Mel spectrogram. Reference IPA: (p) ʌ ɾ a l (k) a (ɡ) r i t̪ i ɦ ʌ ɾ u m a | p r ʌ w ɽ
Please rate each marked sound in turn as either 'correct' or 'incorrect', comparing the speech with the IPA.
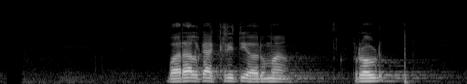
incorrect, correct, incorrect

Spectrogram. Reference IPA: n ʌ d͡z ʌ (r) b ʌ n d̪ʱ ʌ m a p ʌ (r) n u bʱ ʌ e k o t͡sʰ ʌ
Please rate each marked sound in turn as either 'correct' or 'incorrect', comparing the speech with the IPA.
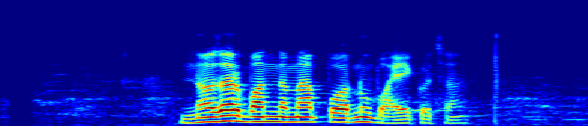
correct, correct

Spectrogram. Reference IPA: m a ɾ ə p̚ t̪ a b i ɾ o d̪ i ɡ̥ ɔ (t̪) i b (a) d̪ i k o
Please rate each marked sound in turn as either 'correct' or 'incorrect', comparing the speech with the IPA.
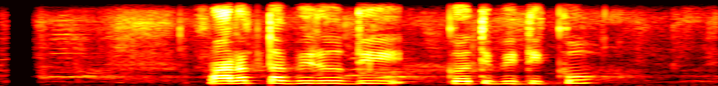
correct, incorrect

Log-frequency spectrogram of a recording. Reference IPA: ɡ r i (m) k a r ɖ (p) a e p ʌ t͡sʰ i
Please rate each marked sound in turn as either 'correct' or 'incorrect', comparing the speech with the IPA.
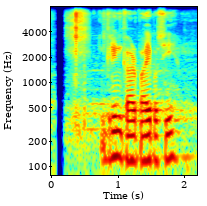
incorrect, correct

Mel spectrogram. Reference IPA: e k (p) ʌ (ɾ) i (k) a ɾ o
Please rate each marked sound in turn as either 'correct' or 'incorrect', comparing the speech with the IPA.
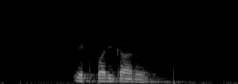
correct, correct, correct

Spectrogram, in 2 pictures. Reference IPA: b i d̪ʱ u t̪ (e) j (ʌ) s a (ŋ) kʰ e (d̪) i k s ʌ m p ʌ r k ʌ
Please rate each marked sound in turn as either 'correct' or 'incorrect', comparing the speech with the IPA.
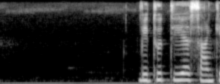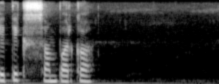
incorrect, correct, correct, incorrect

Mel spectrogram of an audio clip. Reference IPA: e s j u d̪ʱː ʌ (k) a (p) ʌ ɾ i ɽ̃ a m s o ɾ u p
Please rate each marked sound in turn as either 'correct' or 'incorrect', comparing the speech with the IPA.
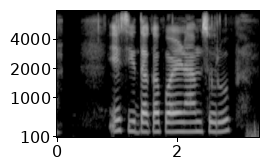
correct, correct

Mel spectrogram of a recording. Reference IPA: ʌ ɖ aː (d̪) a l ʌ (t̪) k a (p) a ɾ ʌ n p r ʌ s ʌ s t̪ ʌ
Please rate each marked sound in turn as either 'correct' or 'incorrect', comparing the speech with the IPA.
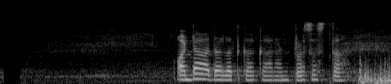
correct, correct, incorrect

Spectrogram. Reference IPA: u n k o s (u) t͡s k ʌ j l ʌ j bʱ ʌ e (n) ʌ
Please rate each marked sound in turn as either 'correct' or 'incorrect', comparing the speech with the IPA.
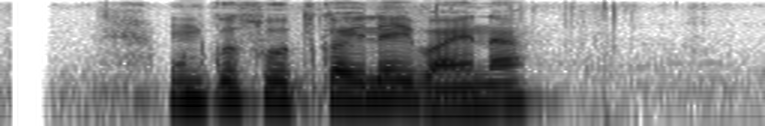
incorrect, correct

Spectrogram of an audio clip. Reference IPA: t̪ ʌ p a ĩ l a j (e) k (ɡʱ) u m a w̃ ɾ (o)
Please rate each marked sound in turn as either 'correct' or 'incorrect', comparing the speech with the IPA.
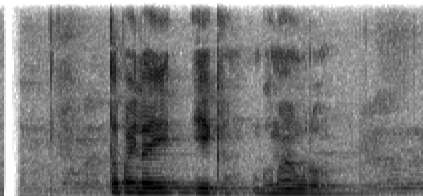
correct, correct, correct

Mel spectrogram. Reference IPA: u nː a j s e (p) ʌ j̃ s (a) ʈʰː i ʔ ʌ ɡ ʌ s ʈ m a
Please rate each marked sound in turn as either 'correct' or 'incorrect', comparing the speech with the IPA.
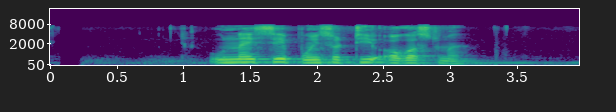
correct, incorrect

